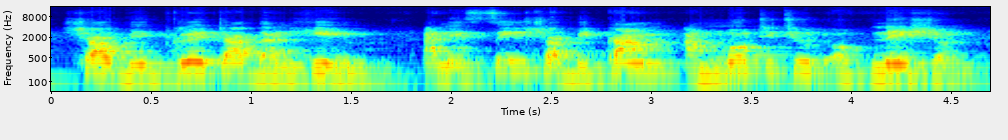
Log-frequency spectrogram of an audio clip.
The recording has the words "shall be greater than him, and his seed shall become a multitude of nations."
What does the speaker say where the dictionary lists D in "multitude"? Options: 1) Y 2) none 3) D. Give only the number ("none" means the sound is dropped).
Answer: 3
